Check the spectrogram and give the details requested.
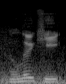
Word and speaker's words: Maluki: Maluki rhymes with fluky.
